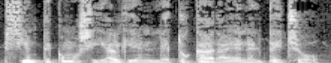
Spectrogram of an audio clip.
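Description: An actor playing an invisible man who talks calmly and curtly, with a menacing edge, in a radio drama. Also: a bass voice, a little slow, breathy edge, heavily acted. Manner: calm, curt, menacing. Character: invisible man, impatient and commanding.

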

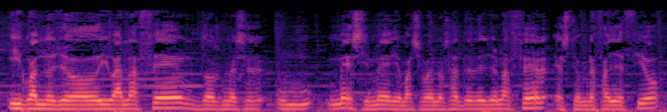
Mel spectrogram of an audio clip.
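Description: A man's voice: medium pitch, steady tone, brisk, warm tone, faint music behind. A man from Madrid, a mentalist guest on a radio show, telling stories earnestly with small hesitations. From Madrid, Spain. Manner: earnest, storytelling, a little hesitant. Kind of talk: radio interview. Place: radio studio.

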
